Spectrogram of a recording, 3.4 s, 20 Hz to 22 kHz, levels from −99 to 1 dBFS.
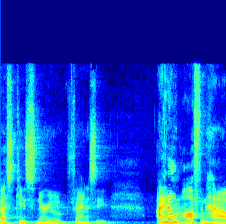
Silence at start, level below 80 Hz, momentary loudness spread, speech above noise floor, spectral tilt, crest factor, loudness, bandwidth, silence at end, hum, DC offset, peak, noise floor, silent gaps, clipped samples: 0 s; -78 dBFS; 15 LU; 28 dB; -4 dB/octave; 24 dB; -30 LUFS; 16 kHz; 0 s; none; under 0.1%; -6 dBFS; -58 dBFS; none; under 0.1%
